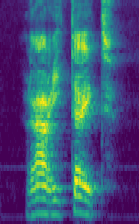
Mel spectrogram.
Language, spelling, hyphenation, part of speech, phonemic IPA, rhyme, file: Dutch, rariteit, ra‧ri‧teit, noun, /ˌraː.riˈtɛi̯t/, -ɛi̯t, Nl-rariteit.ogg
- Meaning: 1. curiosity, curiosum, something exotic or unusual 2. rarity, something rare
